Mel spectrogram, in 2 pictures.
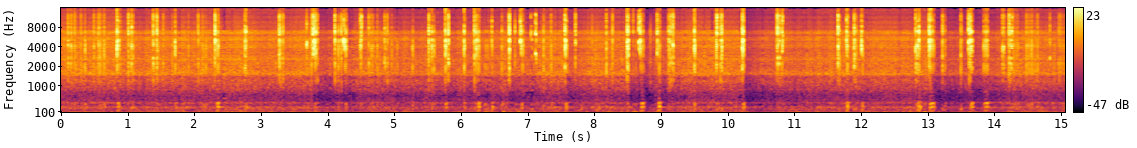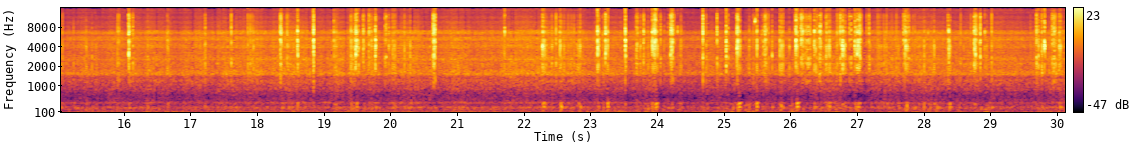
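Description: Wind buffeting the microphone of a camera mounted outside a moving car: a heavy low rumble with frequent crackles and rattles, over the car's own driving noise.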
